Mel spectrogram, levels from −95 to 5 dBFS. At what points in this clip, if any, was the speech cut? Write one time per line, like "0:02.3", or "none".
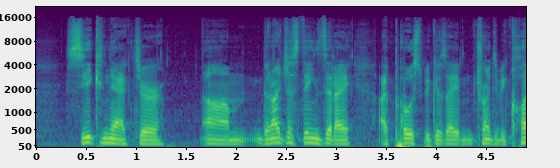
0:01.6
